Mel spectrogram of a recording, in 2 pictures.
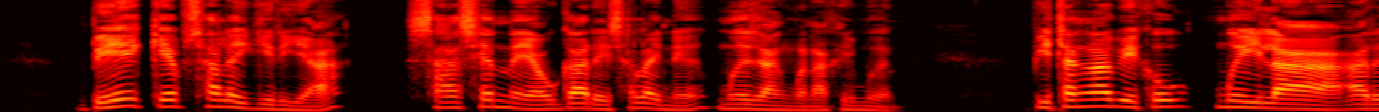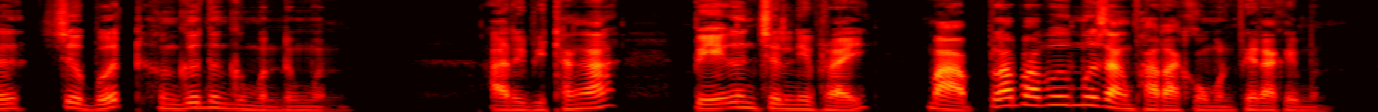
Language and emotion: Bodo, disgusted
